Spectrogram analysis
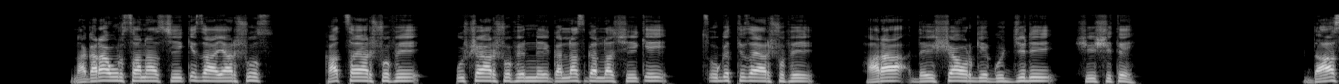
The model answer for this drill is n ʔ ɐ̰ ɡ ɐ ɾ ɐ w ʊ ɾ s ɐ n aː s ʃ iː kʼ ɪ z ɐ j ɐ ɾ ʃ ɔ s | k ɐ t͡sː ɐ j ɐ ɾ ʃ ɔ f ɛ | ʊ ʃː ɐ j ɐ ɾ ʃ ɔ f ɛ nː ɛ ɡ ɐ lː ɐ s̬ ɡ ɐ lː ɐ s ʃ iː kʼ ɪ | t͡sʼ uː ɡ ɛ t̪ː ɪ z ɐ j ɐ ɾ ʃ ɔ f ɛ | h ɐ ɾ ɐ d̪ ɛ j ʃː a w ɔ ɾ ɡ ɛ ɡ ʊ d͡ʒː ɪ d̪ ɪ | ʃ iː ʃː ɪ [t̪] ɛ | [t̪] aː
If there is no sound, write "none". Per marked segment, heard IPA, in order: t̪, d̪

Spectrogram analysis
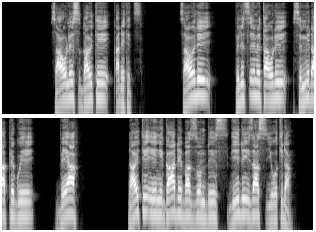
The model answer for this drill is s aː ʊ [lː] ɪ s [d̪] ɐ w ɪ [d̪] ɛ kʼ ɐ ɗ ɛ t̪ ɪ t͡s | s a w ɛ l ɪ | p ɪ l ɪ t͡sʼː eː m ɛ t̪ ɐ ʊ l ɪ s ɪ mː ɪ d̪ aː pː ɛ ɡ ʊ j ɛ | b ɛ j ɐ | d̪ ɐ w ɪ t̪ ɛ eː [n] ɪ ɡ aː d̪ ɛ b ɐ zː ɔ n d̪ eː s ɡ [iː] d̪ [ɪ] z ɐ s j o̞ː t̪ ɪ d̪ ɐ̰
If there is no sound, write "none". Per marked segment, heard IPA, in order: l, d̪, t̪, n, iː, ɪː

